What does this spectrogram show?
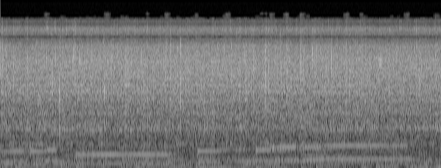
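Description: Chopped onion, ginger and garlic frying in melted butter in a sauté pan, sizzling steadily.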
